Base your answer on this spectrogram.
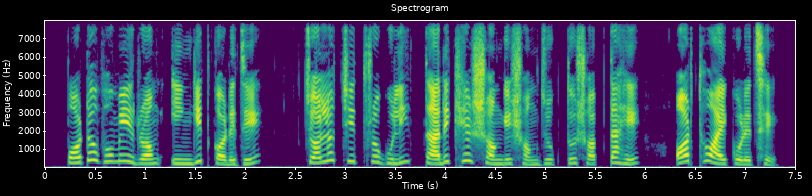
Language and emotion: Bengali, neutral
